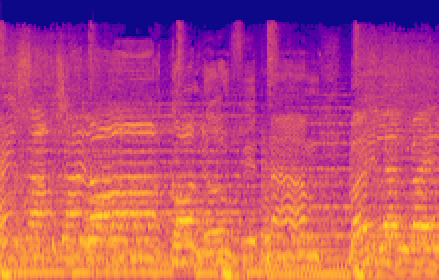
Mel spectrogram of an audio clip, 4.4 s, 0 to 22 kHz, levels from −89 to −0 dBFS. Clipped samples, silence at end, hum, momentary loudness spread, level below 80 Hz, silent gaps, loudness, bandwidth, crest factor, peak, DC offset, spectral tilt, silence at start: under 0.1%; 0 s; none; 5 LU; -22 dBFS; none; -12 LUFS; 17 kHz; 12 dB; 0 dBFS; under 0.1%; -4.5 dB/octave; 0 s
